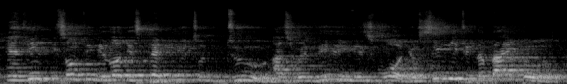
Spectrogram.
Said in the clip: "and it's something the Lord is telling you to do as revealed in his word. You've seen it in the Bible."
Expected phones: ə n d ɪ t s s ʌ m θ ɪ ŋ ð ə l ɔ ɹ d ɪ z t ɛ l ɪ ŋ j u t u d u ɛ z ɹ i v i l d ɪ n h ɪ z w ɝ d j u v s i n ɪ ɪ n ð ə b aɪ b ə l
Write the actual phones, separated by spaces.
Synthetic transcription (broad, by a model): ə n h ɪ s s ʌ m θ ɪ ŋ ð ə l ɔ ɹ d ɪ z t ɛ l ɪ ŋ j u t u d u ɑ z ɹ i v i l ɪ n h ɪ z w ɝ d j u s i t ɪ ɪ n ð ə b aɪ b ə l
